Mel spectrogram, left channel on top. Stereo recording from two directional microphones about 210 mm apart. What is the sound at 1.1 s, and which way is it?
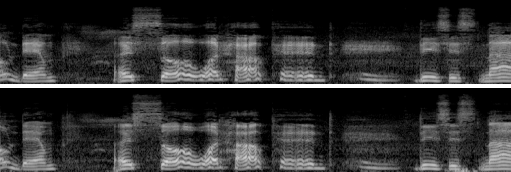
Speech, 15° right (ahead or behind).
